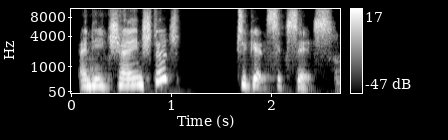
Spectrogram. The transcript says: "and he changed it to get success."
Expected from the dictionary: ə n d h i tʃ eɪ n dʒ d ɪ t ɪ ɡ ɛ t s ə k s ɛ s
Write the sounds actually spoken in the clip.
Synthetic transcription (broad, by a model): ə n i tʃ eɪ n dʒ d ɪ t ɪ ɡ ɛ t s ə k s ɛ s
